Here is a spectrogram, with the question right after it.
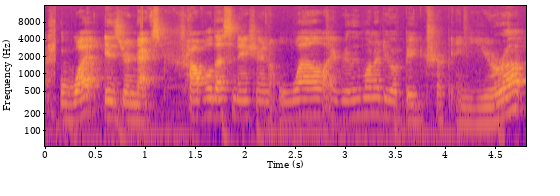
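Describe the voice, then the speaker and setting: Amid noticeable background noise and audible room echo, a woman speaks at a fairly low pitch with ordinary pitch variation. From South Korea. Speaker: lifestyle YouTuber. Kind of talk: casual Q&A chat. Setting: eating snacks while talking. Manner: fast.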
